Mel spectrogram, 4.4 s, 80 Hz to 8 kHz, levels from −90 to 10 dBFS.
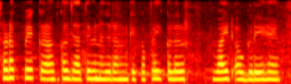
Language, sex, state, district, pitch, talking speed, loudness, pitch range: Hindi, female, Jharkhand, Palamu, 260 Hz, 220 wpm, -14 LUFS, 255-275 Hz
